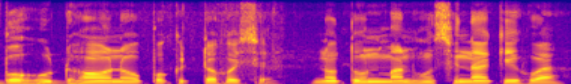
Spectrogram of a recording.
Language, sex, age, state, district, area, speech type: Assamese, male, 60+, Assam, Golaghat, urban, spontaneous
